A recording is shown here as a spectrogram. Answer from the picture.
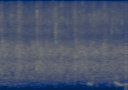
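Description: An audience applauding God together, a dense, steady wash of clapping that holds at an even level throughout, with a few faint voices calling out underneath.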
